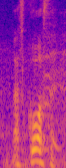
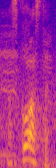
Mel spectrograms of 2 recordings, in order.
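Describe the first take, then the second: No difference in how they are said.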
